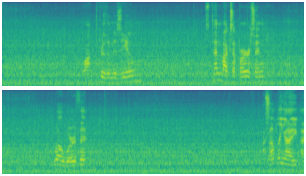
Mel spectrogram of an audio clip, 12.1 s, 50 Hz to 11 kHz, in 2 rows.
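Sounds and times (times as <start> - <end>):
truck engine and road rumble: 0.0 - 12.0.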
